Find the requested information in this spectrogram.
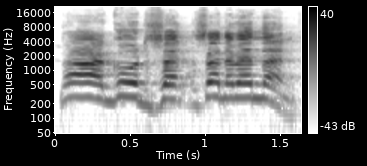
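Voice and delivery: put-on an old man thrilled his lad has come; hearty old gentleman. GM voices delighted old gentleman.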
